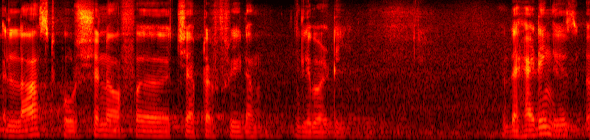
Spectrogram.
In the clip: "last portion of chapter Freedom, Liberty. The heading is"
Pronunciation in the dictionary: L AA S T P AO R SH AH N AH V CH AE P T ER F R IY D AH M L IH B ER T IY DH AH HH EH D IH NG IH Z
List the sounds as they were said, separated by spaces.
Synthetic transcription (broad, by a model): L AA S T P AO R SH AH N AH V CH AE P T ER F R IY D AH M L IH B ER T IY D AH HH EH D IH NG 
